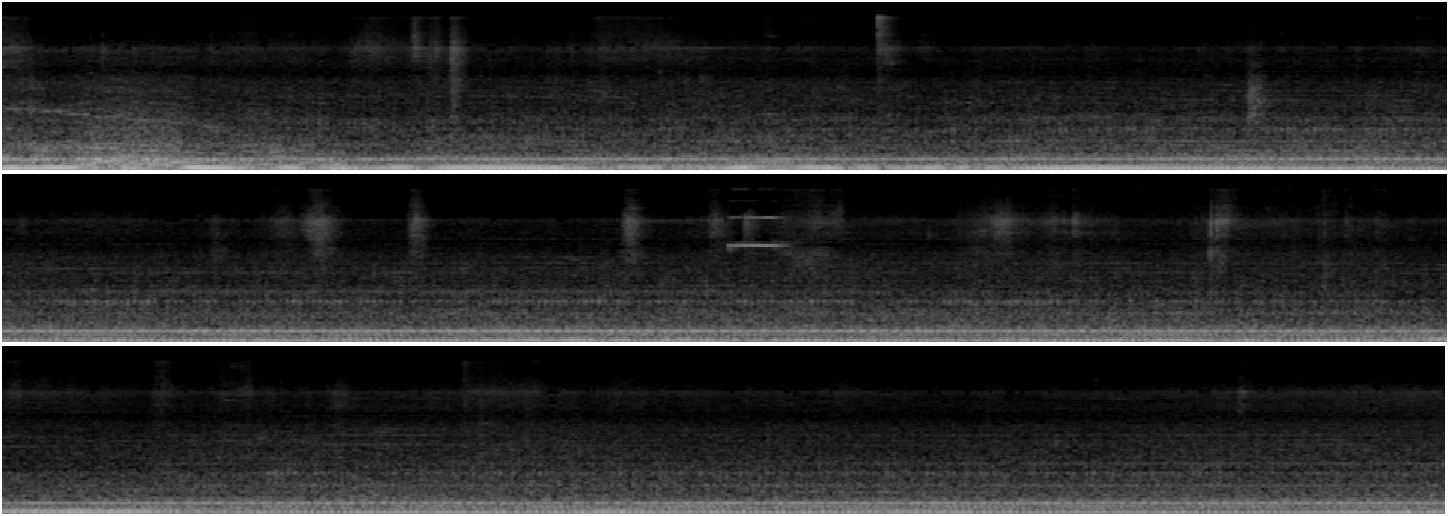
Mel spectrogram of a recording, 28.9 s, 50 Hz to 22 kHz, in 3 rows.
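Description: Heuliez GX 337 natural-gas city bus running, heard from inside the passenger cabin: a low engine rumble with a steady hum, louder and more uneven for the first several seconds, then steady, with a few faint rattles.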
